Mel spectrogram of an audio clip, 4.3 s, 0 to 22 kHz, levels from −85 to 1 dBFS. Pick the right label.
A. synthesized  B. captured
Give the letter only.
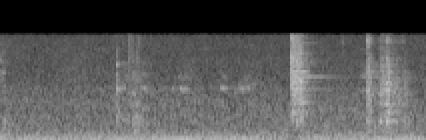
B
